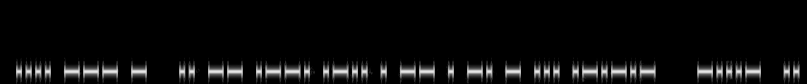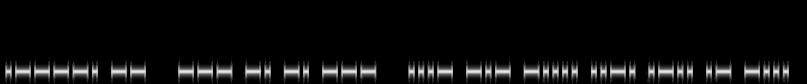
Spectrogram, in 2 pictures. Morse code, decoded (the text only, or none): HOT IMPLEMENTS. <BT> I'M ONNO VK6FLAB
